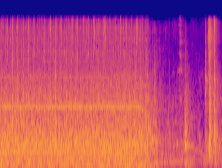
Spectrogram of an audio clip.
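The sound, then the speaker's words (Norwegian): A sewing machine stitches a specially designed, made-to-measure coat with a steady, busy whirring run. The run stops after a little over two seconds and is followed by a few light clicks. “Her syr de ei spesialdesigna kåpe etter mål.”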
